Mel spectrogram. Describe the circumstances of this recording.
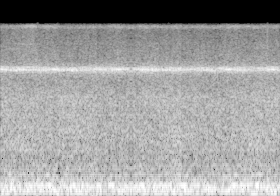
edited to remove pops/cracks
